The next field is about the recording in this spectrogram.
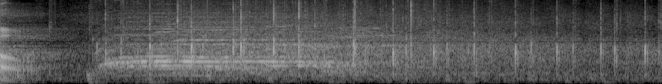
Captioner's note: all applauding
